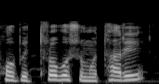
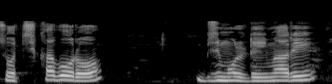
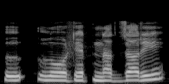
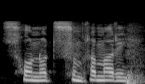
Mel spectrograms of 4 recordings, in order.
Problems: none marked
